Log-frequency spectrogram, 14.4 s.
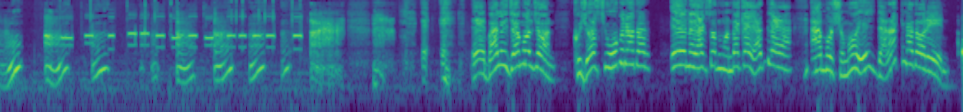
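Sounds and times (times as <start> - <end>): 
whining voice-like sound: 0.0 - 5.2
speech: 0.1 - 1.7, 7.3 - 14.4
telephone keypad dialing tones: 0.6 - 4.7.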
